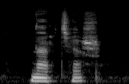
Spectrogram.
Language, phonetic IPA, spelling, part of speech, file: Polish, [ˈnarʲt͡ɕaʃ], narciarz, noun, LL-Q809 (pol)-narciarz.wav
